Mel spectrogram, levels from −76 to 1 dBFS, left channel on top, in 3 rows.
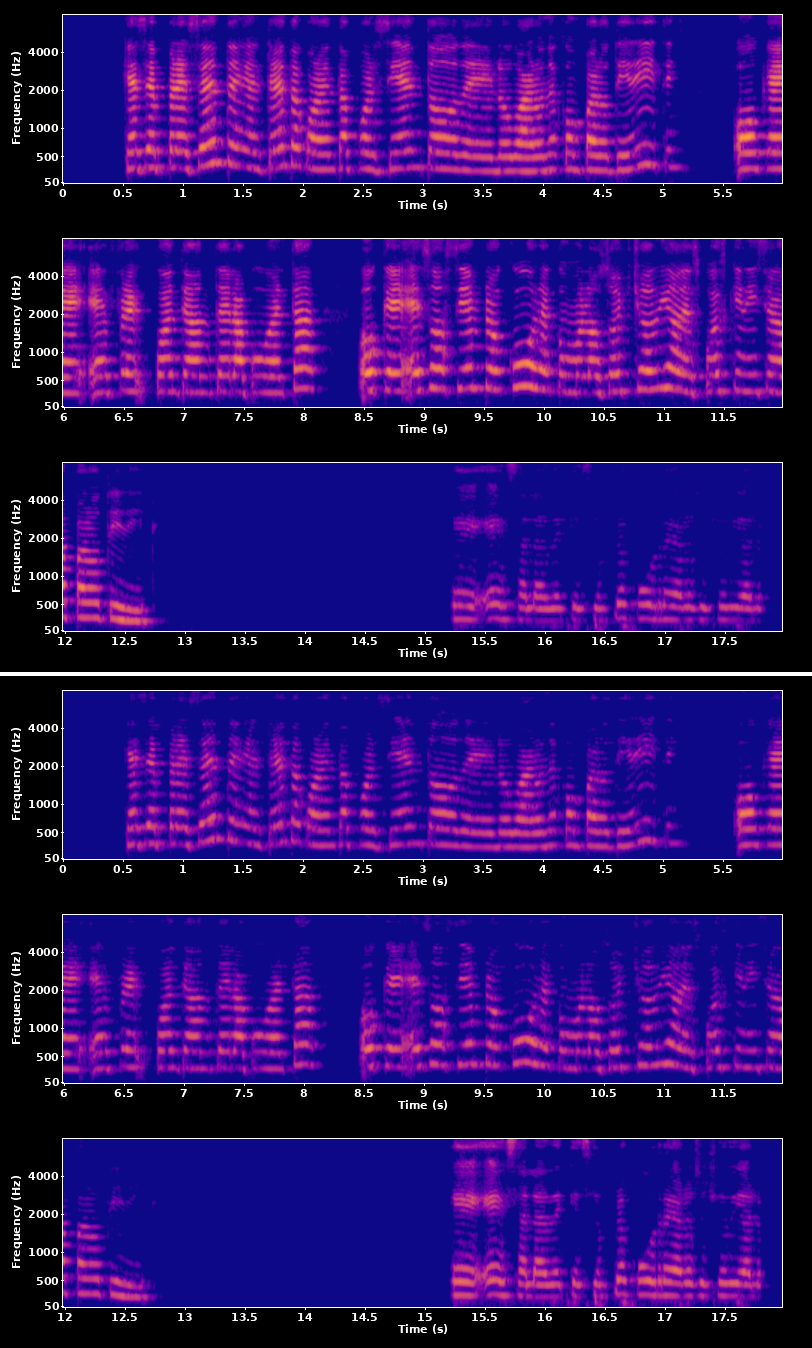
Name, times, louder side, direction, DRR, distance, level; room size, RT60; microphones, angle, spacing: voice 1, 0.5-5.2 5.6-8.1 8.5-12.8, left 8 dB, 85° left, 0.4 m, -30 dB
voice 2, 15.2-17.8, right 7 dB, 55° right, 0.3 m, -36 dB
4.4 x 2.4 x 4.3 m
head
